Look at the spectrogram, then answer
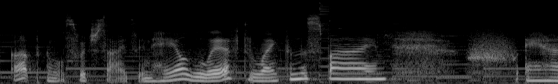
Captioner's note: inhales and exhales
